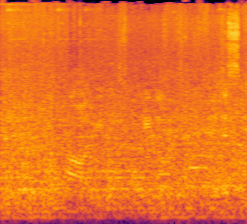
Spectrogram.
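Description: Busy street ambience: motor traffic passing, with a few scattered voices from people standing around.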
